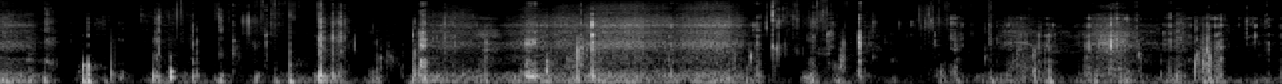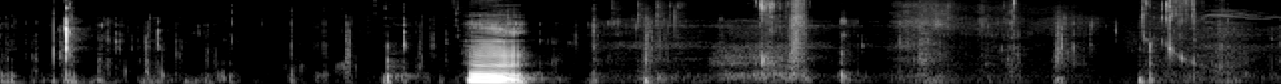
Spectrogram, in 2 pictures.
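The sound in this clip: Someone chews a piece of bread topped with Kassler roast and mustard: soft, irregular crunchy bites and chewing noises, mostly faint.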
